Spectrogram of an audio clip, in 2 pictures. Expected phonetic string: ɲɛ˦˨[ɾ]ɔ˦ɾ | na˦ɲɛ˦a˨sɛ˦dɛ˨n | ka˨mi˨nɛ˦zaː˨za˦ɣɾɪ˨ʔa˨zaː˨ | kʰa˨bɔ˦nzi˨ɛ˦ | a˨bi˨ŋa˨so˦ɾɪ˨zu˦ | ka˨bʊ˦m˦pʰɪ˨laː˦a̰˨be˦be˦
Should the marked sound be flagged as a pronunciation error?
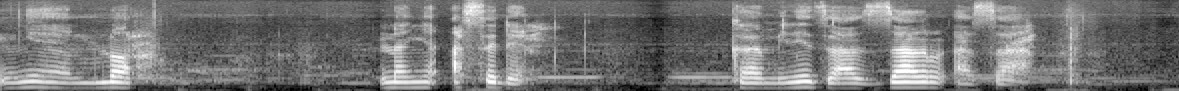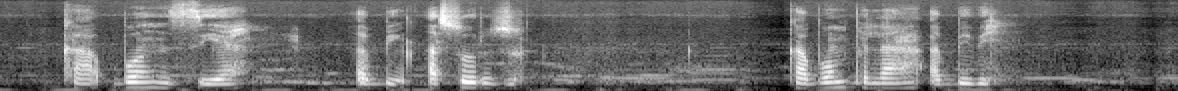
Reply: yes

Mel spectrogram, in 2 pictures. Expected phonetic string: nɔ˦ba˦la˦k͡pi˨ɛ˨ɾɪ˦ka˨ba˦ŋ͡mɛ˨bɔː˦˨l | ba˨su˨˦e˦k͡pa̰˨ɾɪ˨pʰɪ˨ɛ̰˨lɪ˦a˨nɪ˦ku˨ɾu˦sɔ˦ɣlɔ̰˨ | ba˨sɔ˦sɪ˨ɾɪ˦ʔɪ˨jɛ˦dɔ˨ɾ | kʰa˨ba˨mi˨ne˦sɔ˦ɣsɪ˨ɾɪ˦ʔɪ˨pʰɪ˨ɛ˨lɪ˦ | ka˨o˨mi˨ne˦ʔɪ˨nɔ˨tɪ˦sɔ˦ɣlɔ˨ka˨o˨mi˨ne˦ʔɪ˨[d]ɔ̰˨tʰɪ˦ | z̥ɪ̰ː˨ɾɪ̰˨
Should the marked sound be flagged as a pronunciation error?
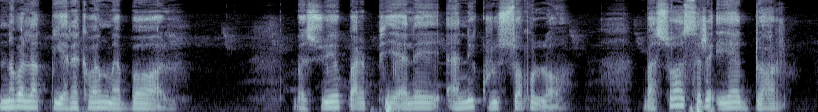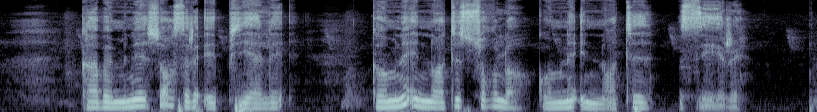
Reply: yes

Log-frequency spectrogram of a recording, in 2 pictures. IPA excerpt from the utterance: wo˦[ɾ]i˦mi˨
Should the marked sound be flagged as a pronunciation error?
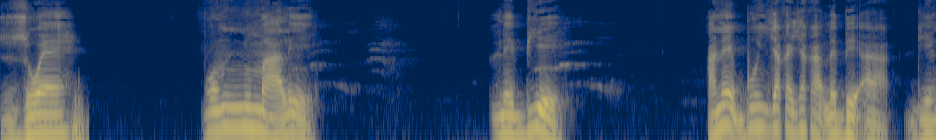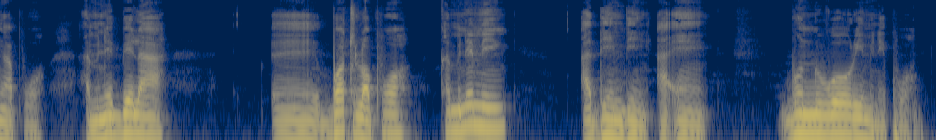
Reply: no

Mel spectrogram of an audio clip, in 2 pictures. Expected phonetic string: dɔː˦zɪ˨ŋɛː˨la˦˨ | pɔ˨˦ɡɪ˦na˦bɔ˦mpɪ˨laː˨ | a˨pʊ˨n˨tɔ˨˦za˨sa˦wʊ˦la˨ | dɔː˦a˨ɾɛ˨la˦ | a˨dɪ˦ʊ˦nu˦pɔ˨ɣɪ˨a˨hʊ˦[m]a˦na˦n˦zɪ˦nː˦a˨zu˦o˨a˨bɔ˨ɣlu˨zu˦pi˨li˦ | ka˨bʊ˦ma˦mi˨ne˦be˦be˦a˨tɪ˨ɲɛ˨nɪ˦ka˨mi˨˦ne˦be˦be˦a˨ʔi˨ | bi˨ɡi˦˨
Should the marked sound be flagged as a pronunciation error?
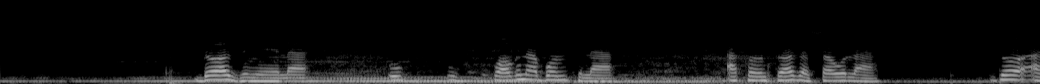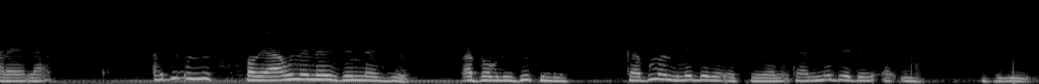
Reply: yes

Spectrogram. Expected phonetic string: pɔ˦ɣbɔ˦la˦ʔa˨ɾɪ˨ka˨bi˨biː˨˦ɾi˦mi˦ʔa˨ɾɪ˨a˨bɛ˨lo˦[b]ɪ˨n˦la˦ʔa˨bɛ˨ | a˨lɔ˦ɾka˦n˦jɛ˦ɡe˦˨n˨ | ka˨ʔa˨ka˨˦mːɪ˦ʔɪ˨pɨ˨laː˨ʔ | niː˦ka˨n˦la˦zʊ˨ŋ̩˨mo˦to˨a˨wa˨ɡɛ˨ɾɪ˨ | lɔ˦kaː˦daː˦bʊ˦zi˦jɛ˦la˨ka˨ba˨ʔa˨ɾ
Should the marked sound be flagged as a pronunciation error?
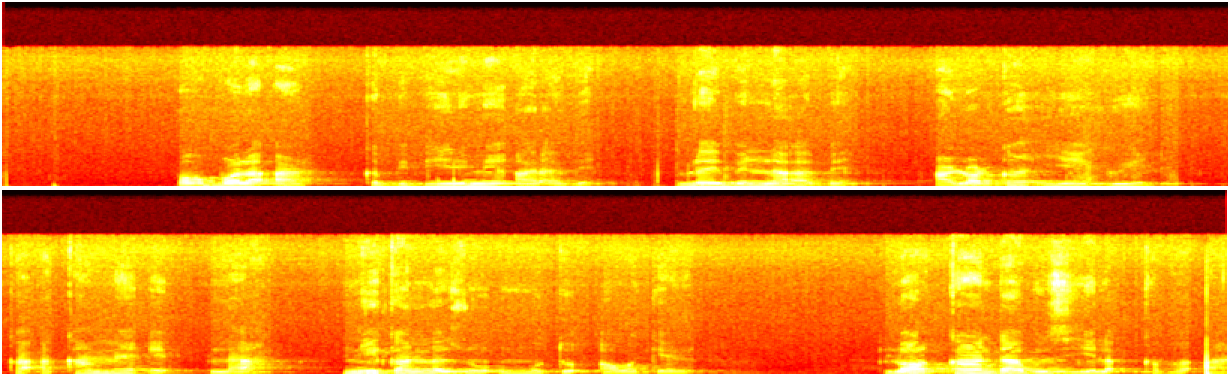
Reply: no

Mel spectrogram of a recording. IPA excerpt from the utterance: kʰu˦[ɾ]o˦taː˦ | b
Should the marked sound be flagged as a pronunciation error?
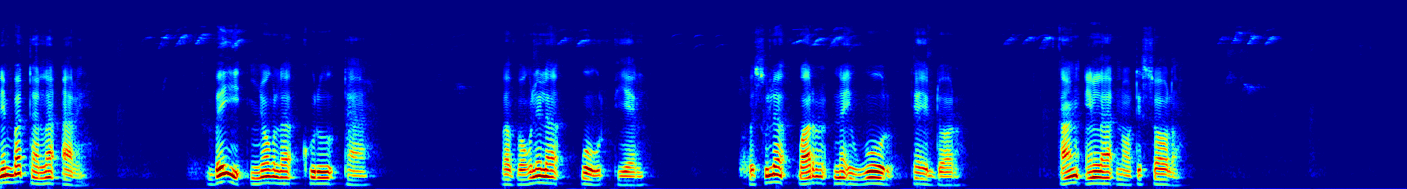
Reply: no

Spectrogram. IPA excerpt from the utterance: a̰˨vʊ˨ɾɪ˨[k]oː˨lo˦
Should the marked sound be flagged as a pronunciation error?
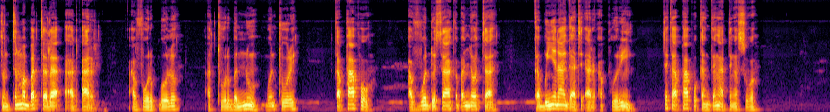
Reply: yes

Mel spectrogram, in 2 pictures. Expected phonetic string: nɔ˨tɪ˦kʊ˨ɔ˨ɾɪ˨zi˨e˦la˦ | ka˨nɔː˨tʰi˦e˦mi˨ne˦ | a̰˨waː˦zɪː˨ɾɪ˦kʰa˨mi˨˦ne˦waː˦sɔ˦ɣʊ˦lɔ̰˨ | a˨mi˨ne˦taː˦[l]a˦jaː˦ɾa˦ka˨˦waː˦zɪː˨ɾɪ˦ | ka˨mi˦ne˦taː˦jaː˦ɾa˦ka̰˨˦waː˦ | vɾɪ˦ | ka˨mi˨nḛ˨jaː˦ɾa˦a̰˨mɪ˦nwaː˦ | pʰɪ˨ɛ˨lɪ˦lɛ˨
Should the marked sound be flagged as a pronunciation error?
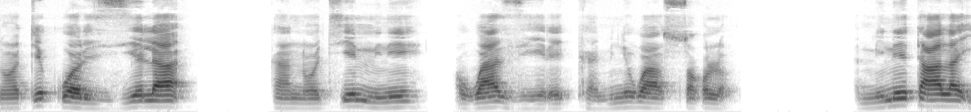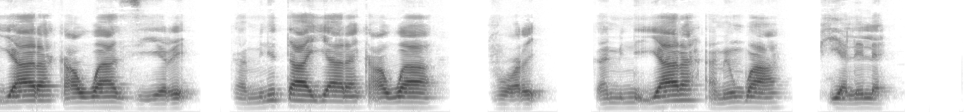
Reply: no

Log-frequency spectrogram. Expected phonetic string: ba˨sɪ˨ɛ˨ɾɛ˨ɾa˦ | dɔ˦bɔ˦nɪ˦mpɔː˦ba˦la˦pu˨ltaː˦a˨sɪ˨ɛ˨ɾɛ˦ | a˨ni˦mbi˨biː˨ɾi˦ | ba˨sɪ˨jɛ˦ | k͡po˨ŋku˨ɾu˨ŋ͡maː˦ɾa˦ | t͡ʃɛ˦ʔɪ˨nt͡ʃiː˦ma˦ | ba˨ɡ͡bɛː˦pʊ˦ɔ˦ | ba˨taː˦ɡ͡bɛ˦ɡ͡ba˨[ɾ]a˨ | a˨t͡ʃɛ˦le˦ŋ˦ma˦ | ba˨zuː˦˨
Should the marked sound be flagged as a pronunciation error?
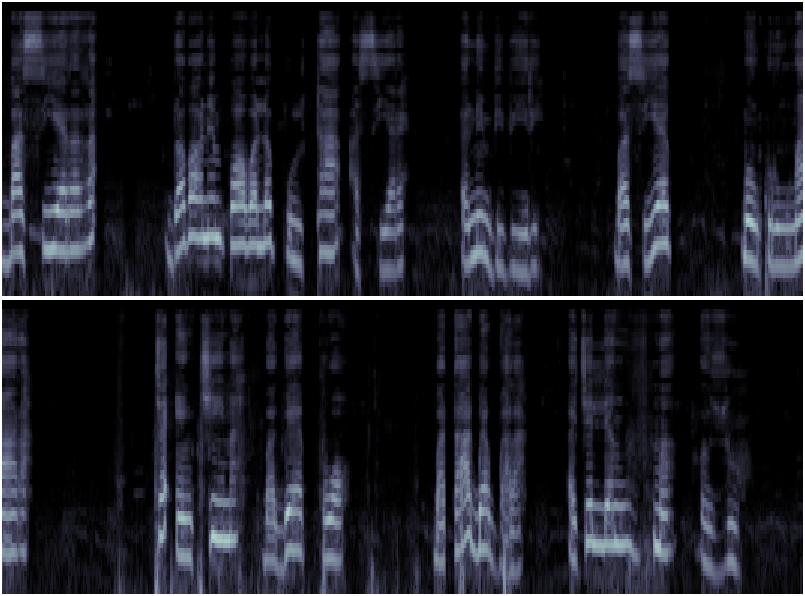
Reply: yes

